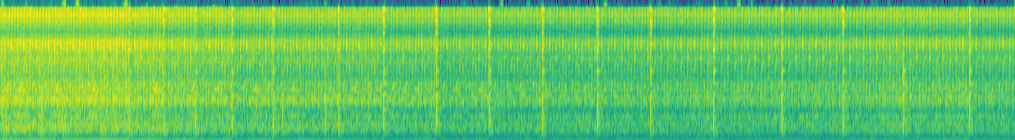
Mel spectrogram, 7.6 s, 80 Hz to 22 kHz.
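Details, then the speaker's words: 2000 Honda Civic EX with surging idle: engine holds high idle under steady sharp taps about four a second from a rod and hammer on the corroded idle air control valve housing, then settles lower as the sticking valve frees. "Whatever corrosion was in there is starting to wear off, and the idle's coming down on its own for the most part, but it's still hanging up a little bit."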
